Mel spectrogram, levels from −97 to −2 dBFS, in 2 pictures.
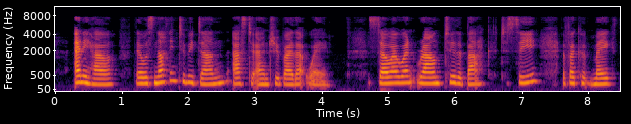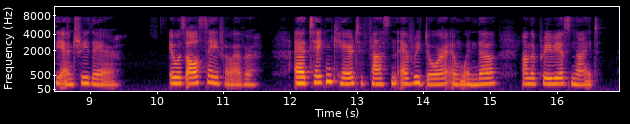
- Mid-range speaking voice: No, high, 200 Hz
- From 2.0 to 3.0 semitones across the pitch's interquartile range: Yes, average, 2.7 semitones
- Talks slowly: No, average, 170 wpm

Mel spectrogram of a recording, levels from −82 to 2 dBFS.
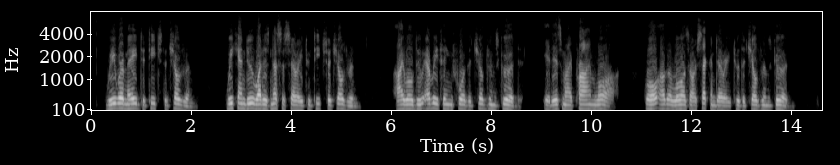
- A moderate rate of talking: Yes, average, 160 wpm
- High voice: No, low, 130 Hz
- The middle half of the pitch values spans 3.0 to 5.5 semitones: No, narrow, 2.6 semitones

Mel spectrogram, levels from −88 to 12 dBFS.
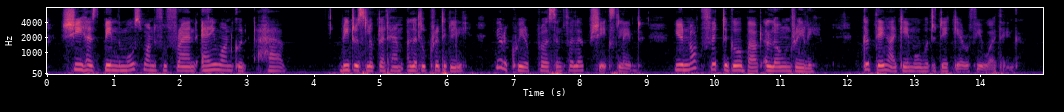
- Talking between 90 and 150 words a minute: No, average, 180 wpm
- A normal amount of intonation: Yes, average, 3.9 semitones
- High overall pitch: Yes, high, 200 Hz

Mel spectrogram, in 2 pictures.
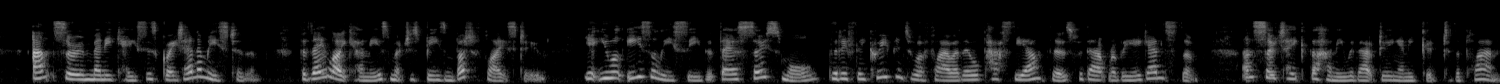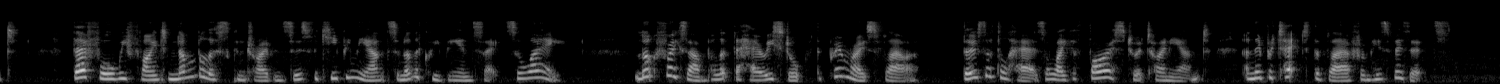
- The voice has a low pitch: No, high, 235 Hz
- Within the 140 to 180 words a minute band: No, average, 200 wpm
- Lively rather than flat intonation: Yes, wide, 6.5 semitones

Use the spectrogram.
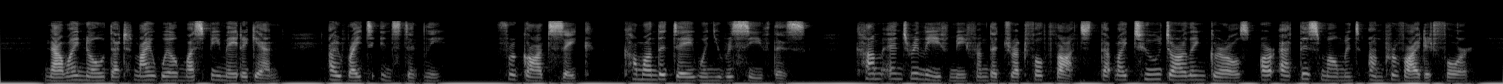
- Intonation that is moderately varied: Yes, average, 3.7 semitones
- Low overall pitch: No, medium, 185 Hz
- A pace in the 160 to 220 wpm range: Yes, average, 170 wpm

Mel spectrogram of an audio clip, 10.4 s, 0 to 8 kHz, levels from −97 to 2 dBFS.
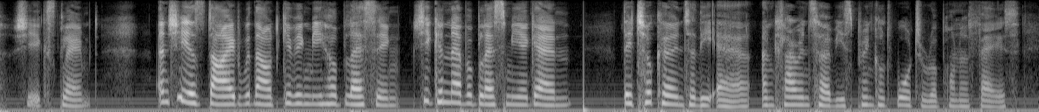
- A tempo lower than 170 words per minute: No, average, 180 wpm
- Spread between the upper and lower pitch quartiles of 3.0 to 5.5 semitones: Yes, average, 3.4 semitones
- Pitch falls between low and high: No, high, 205 Hz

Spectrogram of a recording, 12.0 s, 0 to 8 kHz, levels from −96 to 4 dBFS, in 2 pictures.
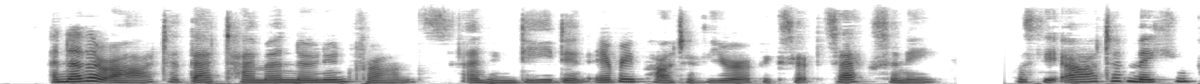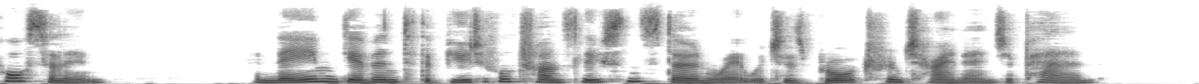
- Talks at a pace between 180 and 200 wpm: Yes, average, 190 wpm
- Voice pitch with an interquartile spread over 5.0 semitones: No, average, 4.3 semitones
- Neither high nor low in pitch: No, high, 205 Hz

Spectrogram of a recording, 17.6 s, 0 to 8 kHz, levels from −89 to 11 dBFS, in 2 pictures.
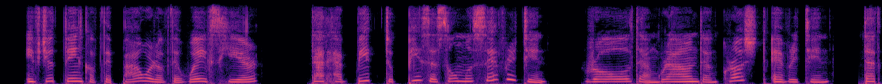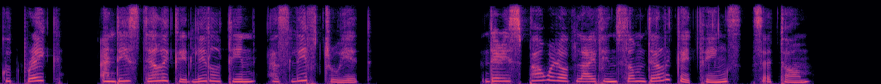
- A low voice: No, very high, 250 Hz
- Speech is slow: No, average, 160 wpm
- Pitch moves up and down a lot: No, average, 4.3 semitones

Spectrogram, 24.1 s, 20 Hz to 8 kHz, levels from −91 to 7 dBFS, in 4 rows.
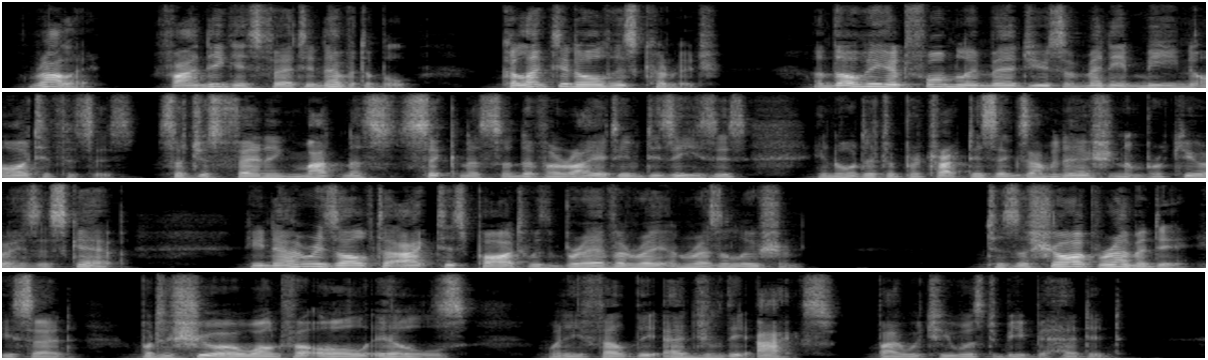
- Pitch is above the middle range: No, low, 125 Hz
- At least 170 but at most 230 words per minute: Yes, average, 195 wpm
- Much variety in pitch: Yes, wide, 6.8 semitones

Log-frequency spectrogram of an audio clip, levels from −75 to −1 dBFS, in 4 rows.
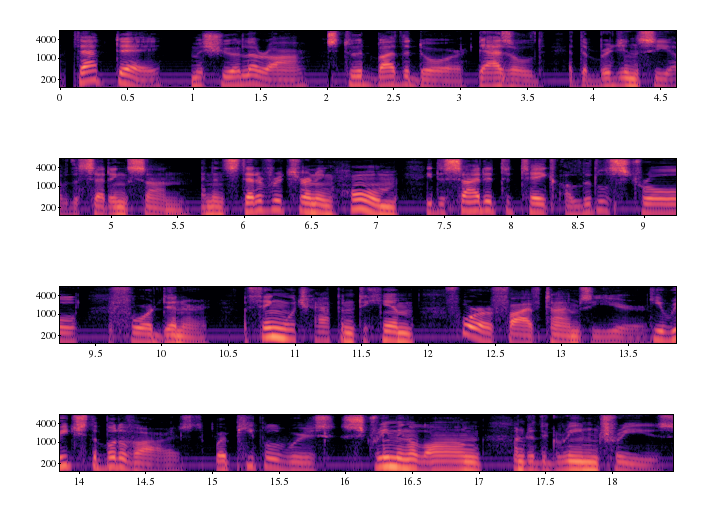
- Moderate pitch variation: Yes, average, 5.0 semitones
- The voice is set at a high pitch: No, low, 115 Hz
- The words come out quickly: No, average, 180 wpm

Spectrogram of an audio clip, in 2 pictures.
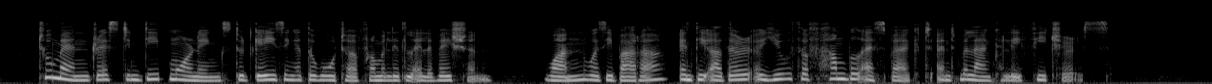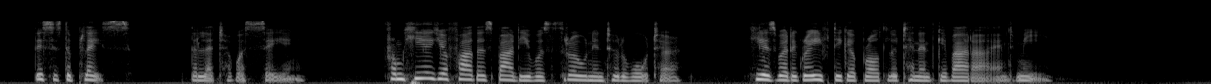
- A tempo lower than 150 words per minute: Yes, average, 140 wpm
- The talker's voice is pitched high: Yes, high, 200 Hz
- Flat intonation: No, average, 3.0 semitones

